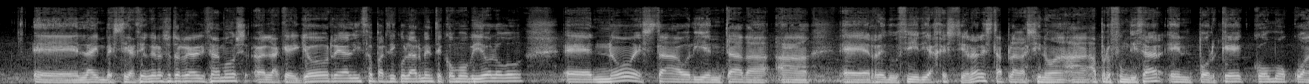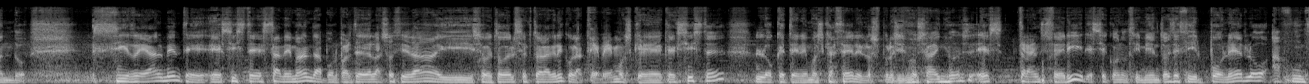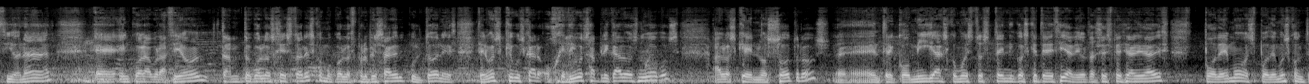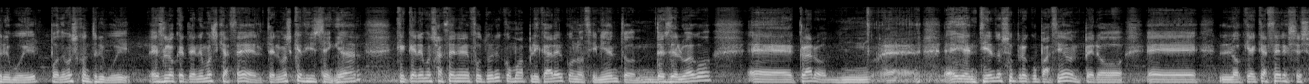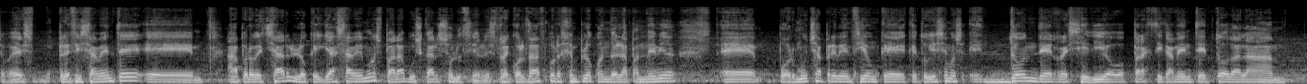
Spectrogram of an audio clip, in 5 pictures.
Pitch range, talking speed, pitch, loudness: 110-145 Hz, 165 wpm, 125 Hz, -18 LUFS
